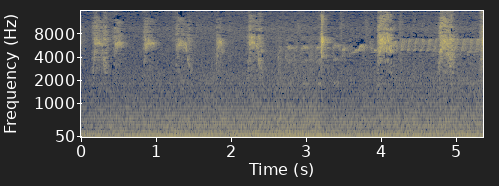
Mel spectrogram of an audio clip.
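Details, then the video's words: Crimson sunbird song used as a lure for quiet birds: soft, spaced high chips and a thin drawn-out whistle, fainter than the background hiss. "PANCINGAN SOGOK ONTONG GACOR DOR COCOK UNTUK BURUNG MALAS BUNYI DAN BAHAN AUTO IKUT GACOR!!!"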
